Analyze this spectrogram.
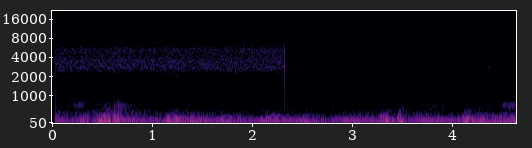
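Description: An English Springer Spaniel snores with low, rumbling breaths and soft, breathy bursts.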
